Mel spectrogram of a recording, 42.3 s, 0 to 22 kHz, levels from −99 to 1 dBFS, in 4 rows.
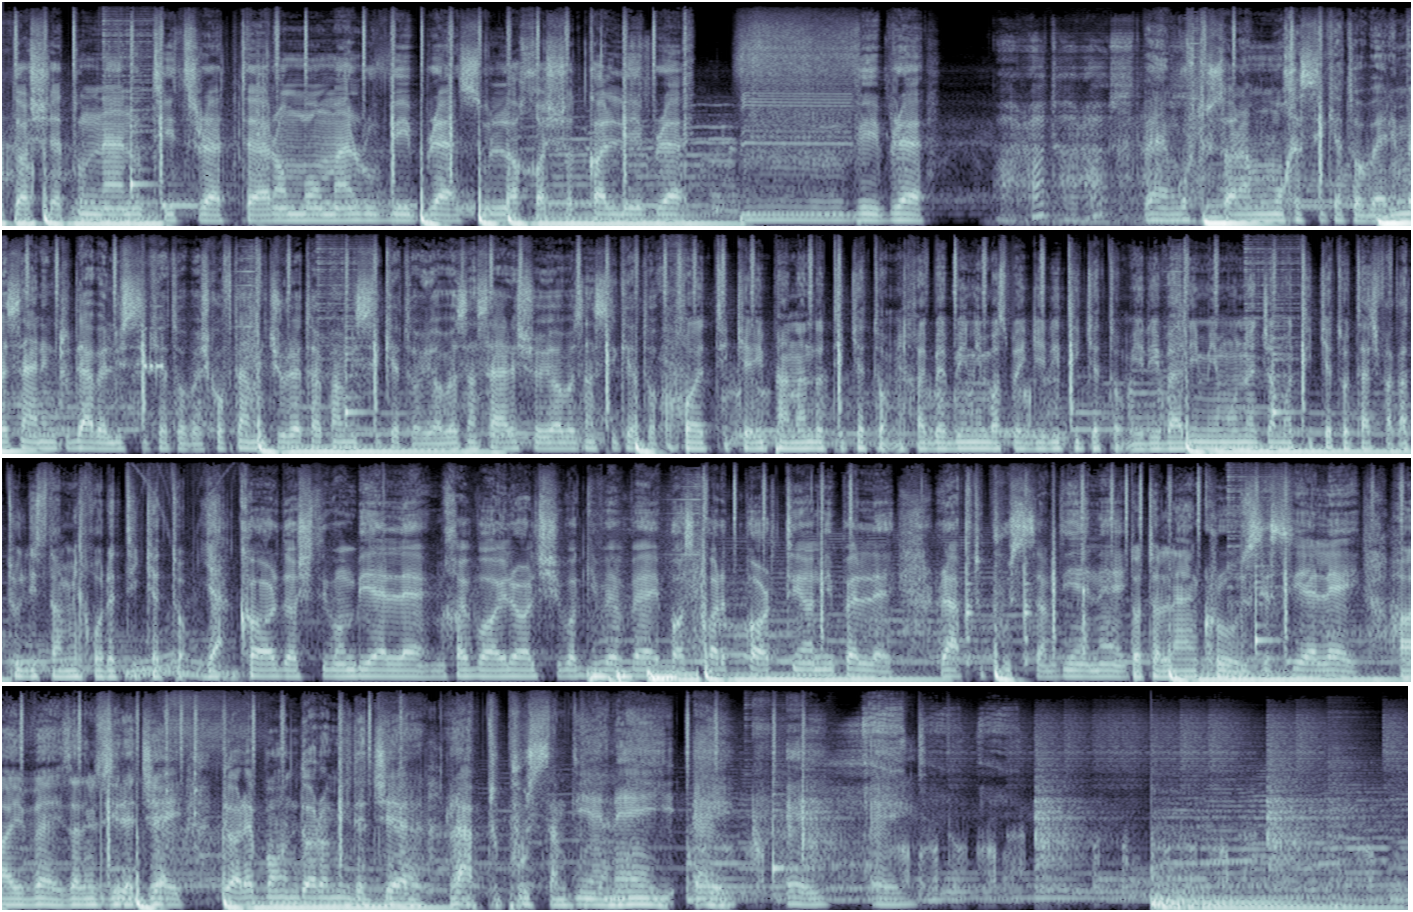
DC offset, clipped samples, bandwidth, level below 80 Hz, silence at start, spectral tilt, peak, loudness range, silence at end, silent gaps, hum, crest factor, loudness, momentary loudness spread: under 0.1%; under 0.1%; 19 kHz; -20 dBFS; 0 s; -4 dB/octave; 0 dBFS; 7 LU; 0 s; none; none; 14 dB; -17 LUFS; 9 LU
